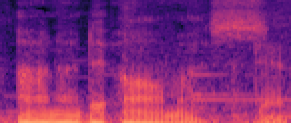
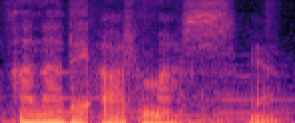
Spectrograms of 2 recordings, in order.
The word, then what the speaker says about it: Ana de Armas: Spanish for reference is said as Anna Anna English English Anna anally said Ana de armas from Spanish Ana de armas and now you know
